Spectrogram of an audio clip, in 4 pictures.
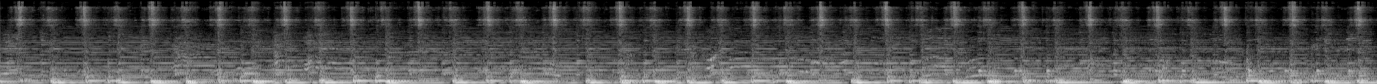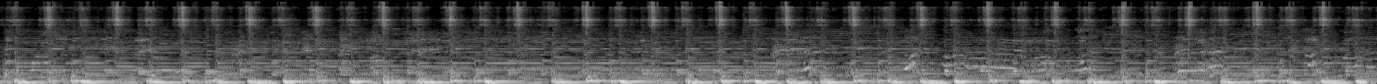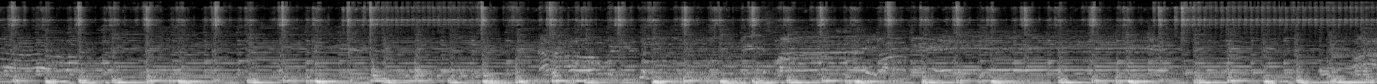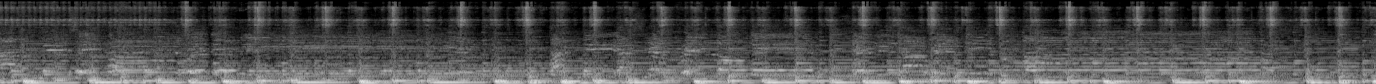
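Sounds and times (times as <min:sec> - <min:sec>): deep bass line: 0:00.0 - 0:55.0
group singing: 0:00.0 - 0:55.0
plucked strings: 0:00.0 - 0:55.0
shaker beat: 0:00.0 - 0:55.0.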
